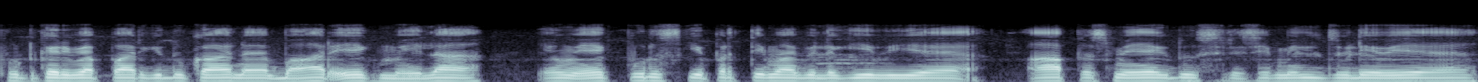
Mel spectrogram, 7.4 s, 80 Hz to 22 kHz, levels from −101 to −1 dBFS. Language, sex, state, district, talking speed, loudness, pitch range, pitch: Hindi, male, Rajasthan, Bikaner, 210 wpm, -18 LUFS, 115-120 Hz, 120 Hz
